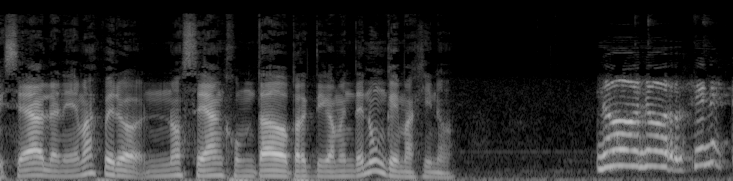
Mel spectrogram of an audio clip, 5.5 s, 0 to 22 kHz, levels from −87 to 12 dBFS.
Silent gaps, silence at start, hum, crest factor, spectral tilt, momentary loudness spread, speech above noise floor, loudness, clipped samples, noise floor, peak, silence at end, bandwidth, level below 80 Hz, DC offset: none; 0 s; none; 18 dB; -5 dB/octave; 11 LU; 27 dB; -22 LUFS; under 0.1%; -49 dBFS; -4 dBFS; 0 s; 16 kHz; -44 dBFS; under 0.1%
